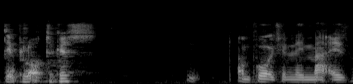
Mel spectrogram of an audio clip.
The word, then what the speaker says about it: Diplodocus: It's pronounced Diplodocus.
